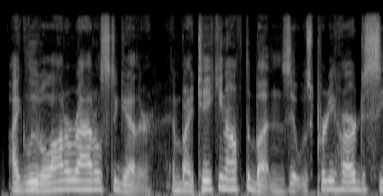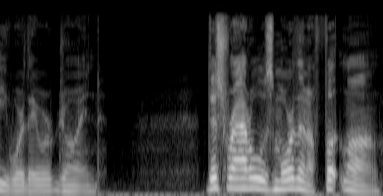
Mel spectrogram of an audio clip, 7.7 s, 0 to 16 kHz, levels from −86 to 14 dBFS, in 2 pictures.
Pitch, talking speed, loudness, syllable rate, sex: 135 Hz, 245 wpm, -17 LUFS, 6.5 syllables/s, male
